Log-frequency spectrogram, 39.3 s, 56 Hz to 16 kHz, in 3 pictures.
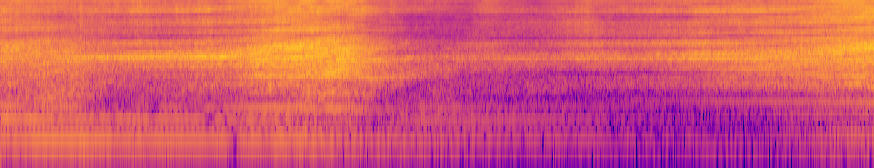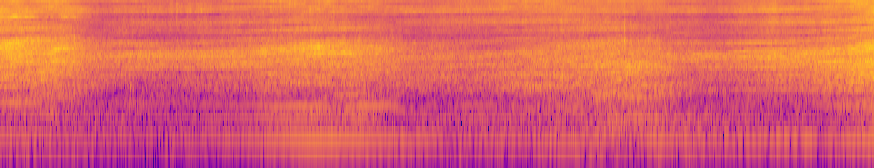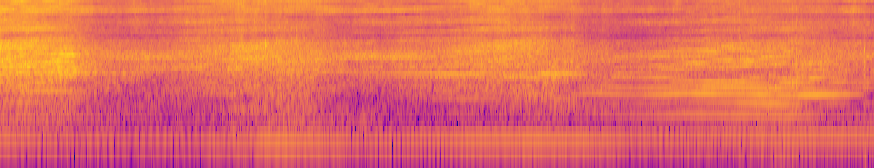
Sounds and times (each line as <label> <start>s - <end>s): snowmobiles pass by various 0.0s - 39.3s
